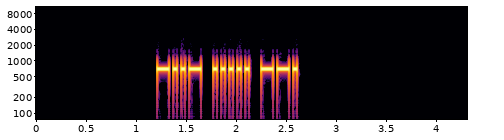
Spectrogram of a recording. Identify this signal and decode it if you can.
Morse code, heard as a keyed tone, about 32 wpm, 700 Hz. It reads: X5G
